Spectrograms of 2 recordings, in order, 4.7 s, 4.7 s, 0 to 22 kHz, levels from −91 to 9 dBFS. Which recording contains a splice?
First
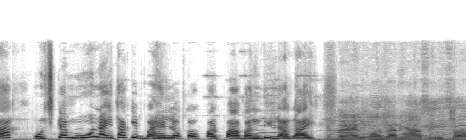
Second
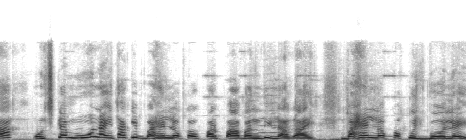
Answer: first; 1 cut; at 3.3 s

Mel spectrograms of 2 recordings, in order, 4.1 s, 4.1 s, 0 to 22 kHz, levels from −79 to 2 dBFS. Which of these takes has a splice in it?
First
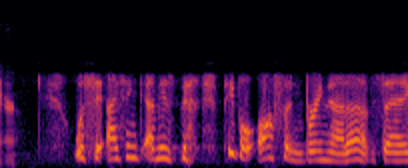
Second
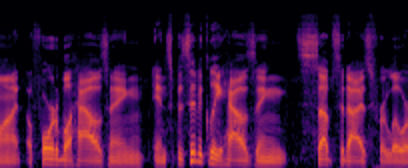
second; 1 cut; at 1.6 s

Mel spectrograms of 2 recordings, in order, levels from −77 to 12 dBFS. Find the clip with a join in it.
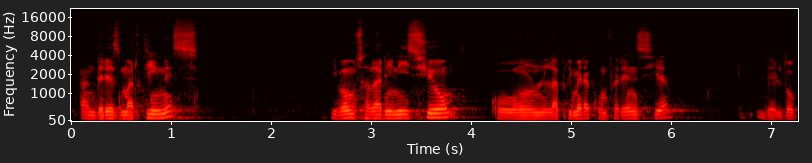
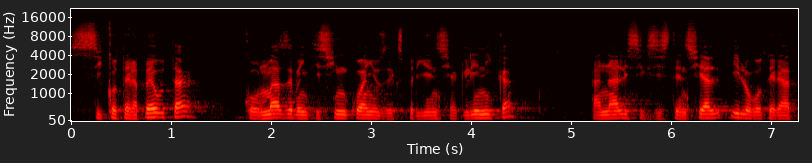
first; 1 cut; at 5.5 s

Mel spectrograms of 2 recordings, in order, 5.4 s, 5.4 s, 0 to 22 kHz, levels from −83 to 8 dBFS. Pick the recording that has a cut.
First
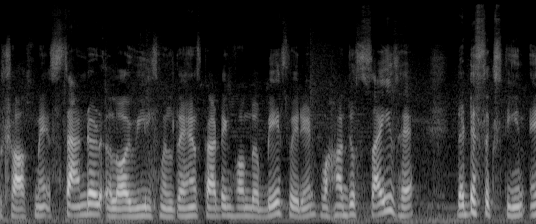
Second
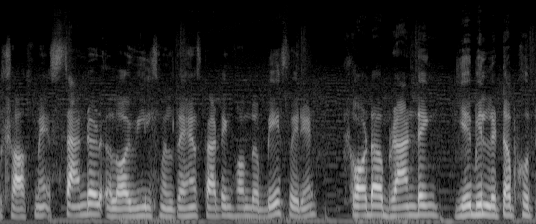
second; 1 cut; at 3.1 s

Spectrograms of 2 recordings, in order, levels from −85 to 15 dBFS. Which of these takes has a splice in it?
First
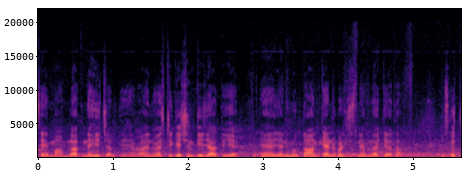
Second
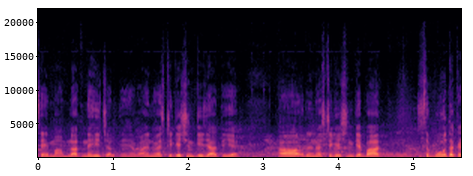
first; 1 cut; at 2.8 s

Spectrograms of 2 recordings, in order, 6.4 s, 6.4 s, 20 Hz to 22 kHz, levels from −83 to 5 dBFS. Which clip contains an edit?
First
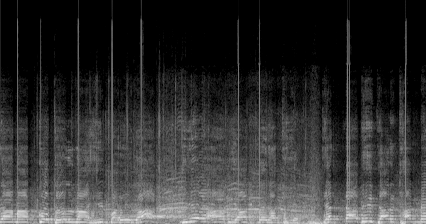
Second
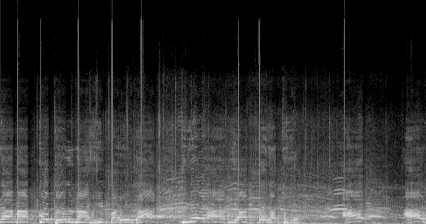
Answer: first; 1 cut; at 4.7 s

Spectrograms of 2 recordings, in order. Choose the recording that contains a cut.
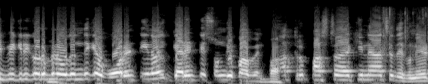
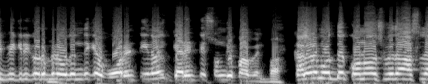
first; 1 cut; at 2.9 s

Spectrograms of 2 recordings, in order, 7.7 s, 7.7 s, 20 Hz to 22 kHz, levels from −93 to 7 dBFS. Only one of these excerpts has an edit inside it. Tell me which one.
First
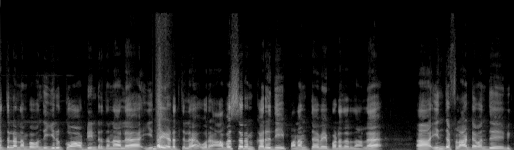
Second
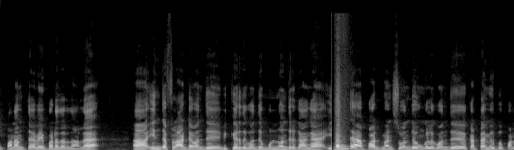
second; 1 cut; at 5.0 s

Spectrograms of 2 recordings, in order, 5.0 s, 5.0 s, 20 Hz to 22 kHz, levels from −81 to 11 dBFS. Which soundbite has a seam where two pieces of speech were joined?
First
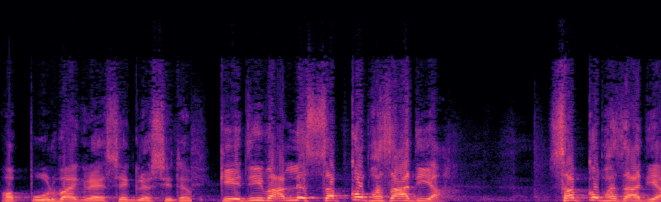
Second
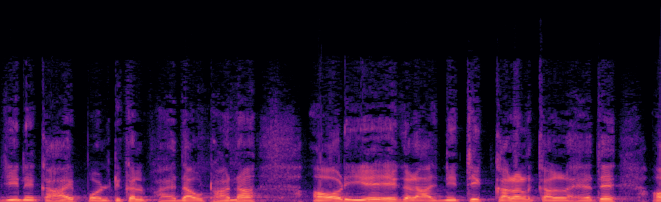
first; 1 cut; at 1.4 s

